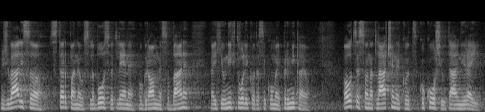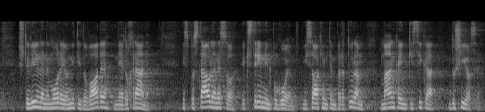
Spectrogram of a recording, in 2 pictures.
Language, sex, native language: Slovenian, male, Slovenian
